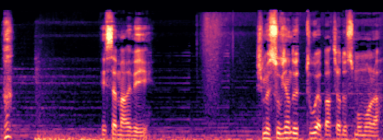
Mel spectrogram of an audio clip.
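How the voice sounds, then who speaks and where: A man's voice: mid-range voice, fairly even intonation, moderate pace, natural voice. A man voicing an earnest, helpful teenage student in an anime fan dub, explaining things matter-of-factly. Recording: loud music under the voice.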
